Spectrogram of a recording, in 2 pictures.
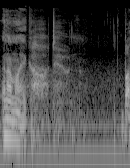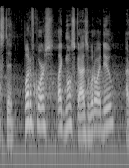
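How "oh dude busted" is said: hushed, unvoiced aside; whispered aside. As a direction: breathe it like you're caught. Caught by wife, inner whisper.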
